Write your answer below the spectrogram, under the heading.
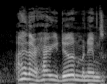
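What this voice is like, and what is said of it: Exaggerated put-on Irish accent. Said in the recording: “very strong Irish accent ... put the, on like a terrible accent”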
